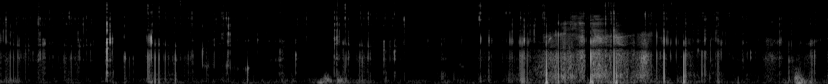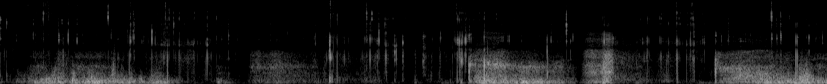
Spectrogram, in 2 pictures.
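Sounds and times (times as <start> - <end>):
ear licking sounds on the right: 5.1 - 16.5.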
